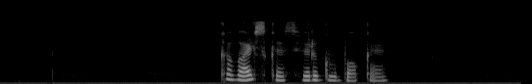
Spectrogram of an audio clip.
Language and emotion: Russian, neutral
